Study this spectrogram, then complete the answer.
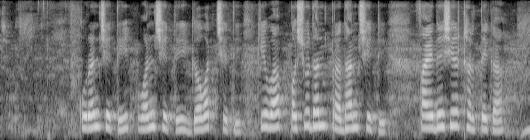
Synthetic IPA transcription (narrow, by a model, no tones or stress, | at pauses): kuɾənt͡ɕʰet̪iːʋənt͡ɕʰet̪iːɡəʋət̪̚t͡ɕʰet̪ikĩw̃ʋapəɕud̪ʱənpɾəd̪ʱant͡ɕʰet̪iː | fajd̪eɕiːɾʈʰəɾt̪eka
